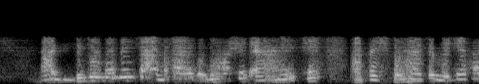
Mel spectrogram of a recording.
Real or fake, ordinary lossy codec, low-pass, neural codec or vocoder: fake; Opus, 24 kbps; 3.6 kHz; codec, 44.1 kHz, 0.9 kbps, DAC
